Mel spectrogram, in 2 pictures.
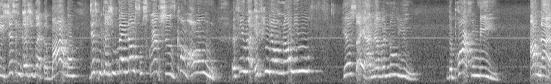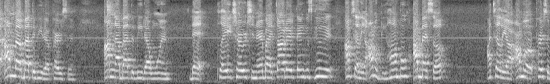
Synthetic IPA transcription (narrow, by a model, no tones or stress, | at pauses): izd͡ʒʌsb̥ɨkʌzjɨɡɑt̪̚ðəbaɪbl̩̥ˠ | d͡ʒʌsb̥ɨkʌzjɨmeɪnoʊsəb̥skɹɪpʃɨ̃nz̥kʰʌ̃mõʊ̃nɨfjɨɾʔɪfhiɾõʊ̃nːoʊju | hilˠseɪaɪnɛvə˞nuju | ðəpʰɑɹtfʌ̃mːi | ʔãɪ̃mnət̚ãɪ̃mnəɾəbaʊtɨbiðɨt̚pʰɜ˞sɨ̃n | ʔãɪ̃mnəɾəbaʊtɨbiðɨt̚wʌ̃n | ðɨt̚ | pʰl̥eɪd̚t͡ʃʰɜ˞t͡ʃɨ̃nɛvɹibɑɾiθɔɾɾɛvɹiθɪ̃ŋwʌzɡʊd | ʔãɪ̃mtʰɛlˠɪ̃ŋjɨʔã̰ɪ̃məbiɦʌ̃mbl̩ˠaɪmɛsʌp̚ | aɪtʰɛlˠjʔã̰ɪ̃məpʰɜ˞sɨ̃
